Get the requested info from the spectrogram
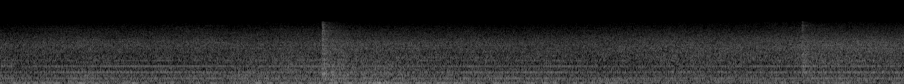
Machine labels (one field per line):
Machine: fan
